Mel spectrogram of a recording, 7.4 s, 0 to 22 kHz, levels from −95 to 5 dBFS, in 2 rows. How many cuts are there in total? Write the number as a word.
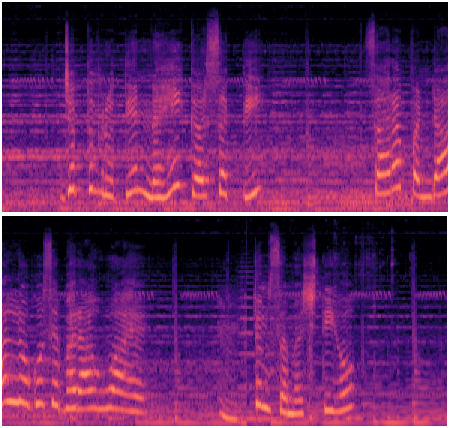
one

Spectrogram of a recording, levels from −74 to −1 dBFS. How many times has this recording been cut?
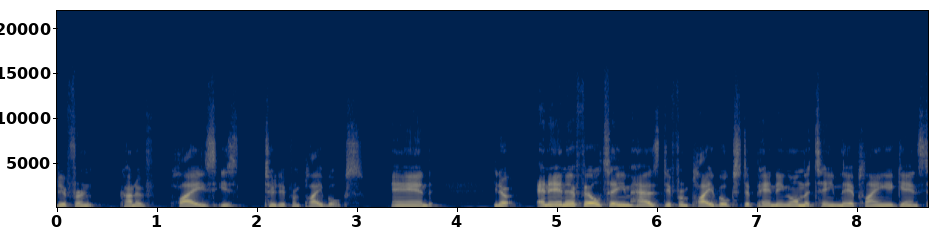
zero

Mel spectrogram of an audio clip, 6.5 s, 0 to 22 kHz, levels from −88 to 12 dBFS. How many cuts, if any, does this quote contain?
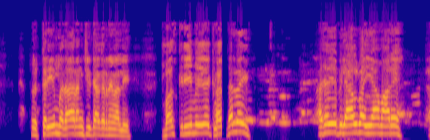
one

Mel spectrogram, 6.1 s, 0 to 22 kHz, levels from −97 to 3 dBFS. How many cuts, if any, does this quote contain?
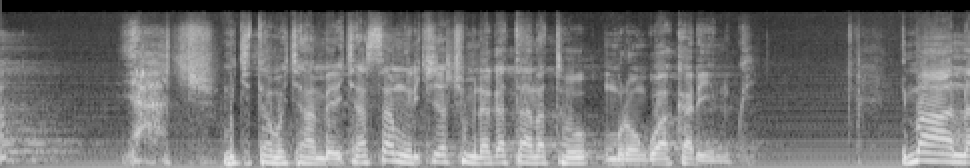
one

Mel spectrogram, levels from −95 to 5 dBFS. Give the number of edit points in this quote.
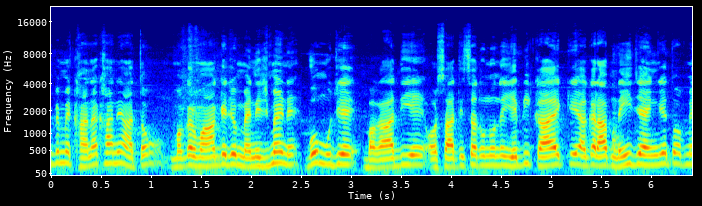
one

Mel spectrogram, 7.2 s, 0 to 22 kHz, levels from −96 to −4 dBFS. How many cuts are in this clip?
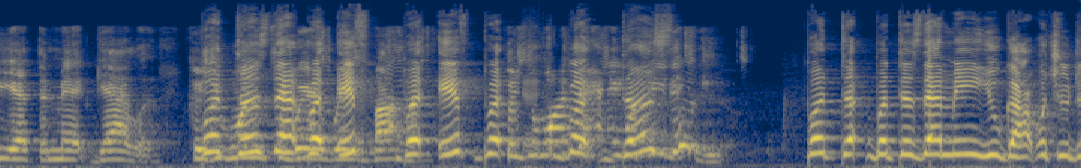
zero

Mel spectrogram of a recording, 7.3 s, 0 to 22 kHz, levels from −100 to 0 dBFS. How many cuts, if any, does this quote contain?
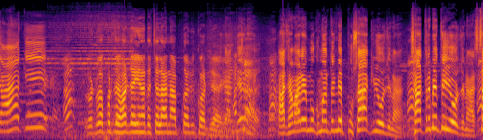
one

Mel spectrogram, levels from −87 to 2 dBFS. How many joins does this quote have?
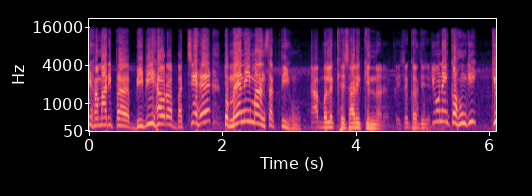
one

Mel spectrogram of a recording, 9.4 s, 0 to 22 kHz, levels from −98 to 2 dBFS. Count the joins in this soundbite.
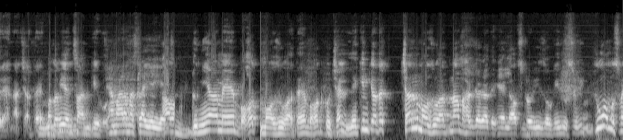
two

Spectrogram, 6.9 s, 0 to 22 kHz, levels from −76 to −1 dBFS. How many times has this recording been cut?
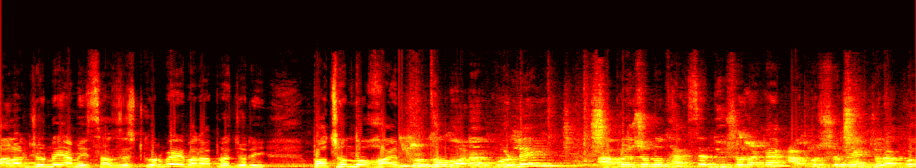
one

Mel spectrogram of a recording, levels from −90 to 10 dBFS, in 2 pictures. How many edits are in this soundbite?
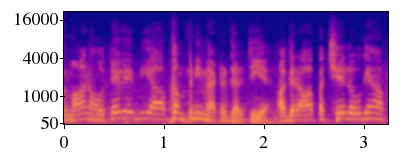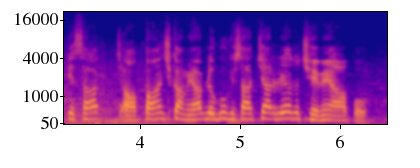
three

